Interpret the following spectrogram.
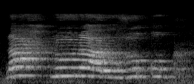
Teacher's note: Rohnya yang dibaca tebal, jangan cuma terpusat perhatiannya ke qaf sama kaf.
